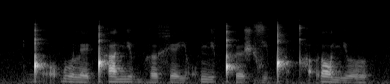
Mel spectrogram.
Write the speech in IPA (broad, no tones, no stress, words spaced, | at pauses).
ɡ͡ǃɔ̰ ɓule ǃʰanʲubʱə xejɔ̰ nʲʊǃʰøʃ zʲeǃʰə̰qʰṵ ɾɔnʲ wʊ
